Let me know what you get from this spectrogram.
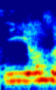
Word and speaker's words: EOS: uh, I I kept on saying iOS, and then when I watched it back, I was like, oh, it's EOS.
